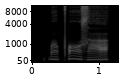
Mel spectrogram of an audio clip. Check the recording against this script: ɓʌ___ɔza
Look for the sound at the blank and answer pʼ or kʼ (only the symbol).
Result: pʼ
